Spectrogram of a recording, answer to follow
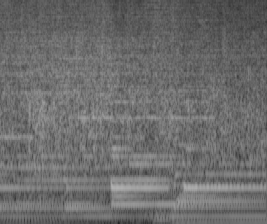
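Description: Congregation applauding over background music: held chords that change twice in quick succession.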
